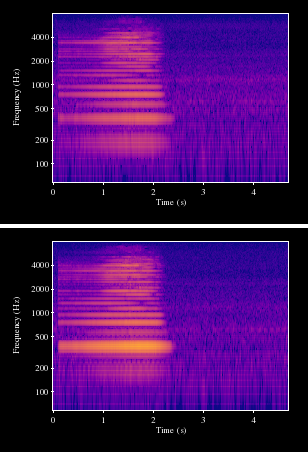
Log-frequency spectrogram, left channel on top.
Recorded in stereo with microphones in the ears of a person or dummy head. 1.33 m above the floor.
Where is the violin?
20° right (ahead or behind), 1.6 m.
